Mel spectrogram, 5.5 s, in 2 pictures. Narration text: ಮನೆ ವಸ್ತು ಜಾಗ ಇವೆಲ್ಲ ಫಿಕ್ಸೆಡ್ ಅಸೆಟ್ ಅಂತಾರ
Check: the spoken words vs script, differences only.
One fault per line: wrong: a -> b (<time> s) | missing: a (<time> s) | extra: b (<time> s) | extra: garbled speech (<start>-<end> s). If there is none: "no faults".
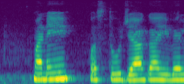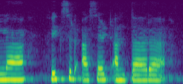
no faults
